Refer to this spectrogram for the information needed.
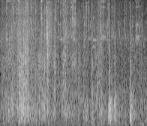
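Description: Horse hooves clip-clop at a slow, uneven pace, a handful of hollow strikes against a steady outdoor hiss, moderately loud, with no one talking.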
